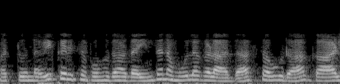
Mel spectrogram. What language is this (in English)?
Kannada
